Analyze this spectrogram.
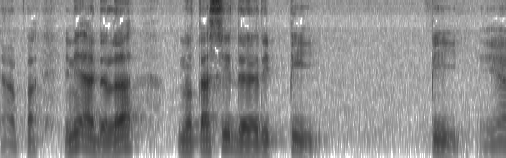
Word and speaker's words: pi: Jadi notasinya seperti n ya, seperti n bacanya pi, ketentuannya ini ya, gitu ya.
